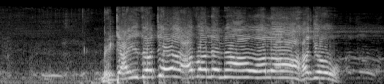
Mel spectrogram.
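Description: A man chants loudly through a microphone in a long, drawn-out melodic call.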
